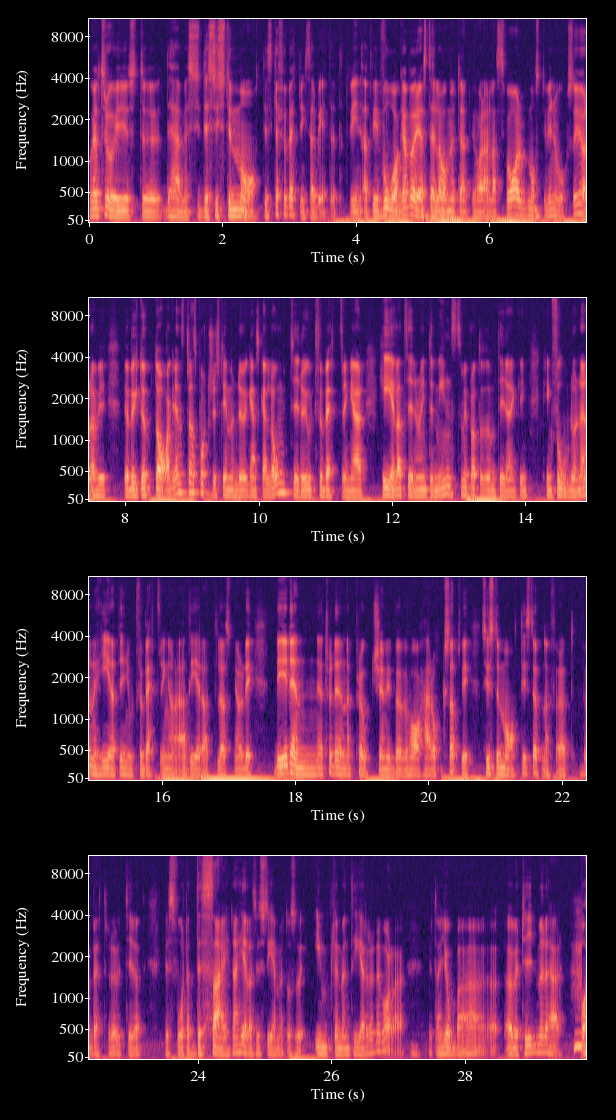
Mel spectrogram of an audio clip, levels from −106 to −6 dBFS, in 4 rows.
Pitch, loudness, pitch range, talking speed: 100 Hz, -28 LUFS, 95-115 Hz, 220 wpm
